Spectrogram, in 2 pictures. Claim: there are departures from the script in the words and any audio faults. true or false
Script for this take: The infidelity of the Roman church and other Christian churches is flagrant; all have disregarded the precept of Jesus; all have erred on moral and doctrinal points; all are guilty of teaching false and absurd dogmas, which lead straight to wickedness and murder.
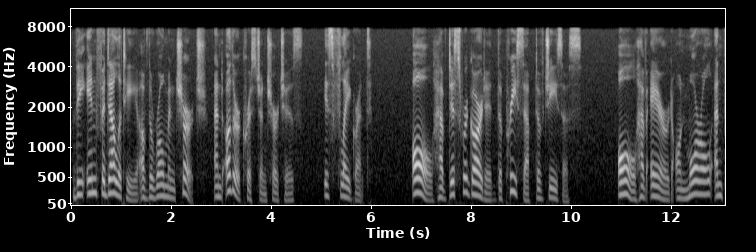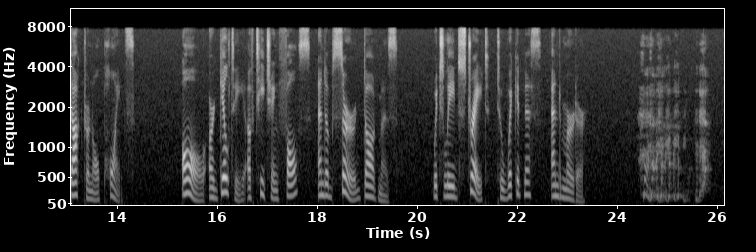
true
